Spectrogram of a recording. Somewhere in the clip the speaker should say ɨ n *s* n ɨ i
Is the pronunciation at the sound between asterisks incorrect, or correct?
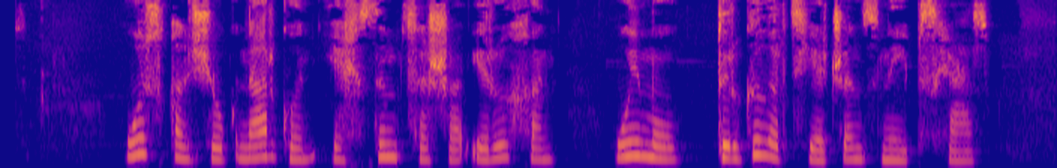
incorrect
